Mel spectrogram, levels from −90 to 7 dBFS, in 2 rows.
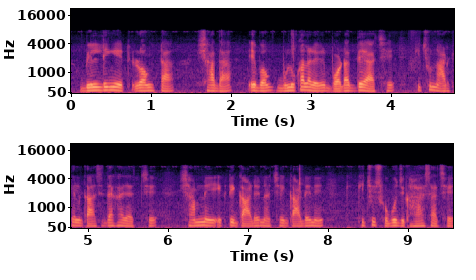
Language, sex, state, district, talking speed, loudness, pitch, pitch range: Bengali, male, West Bengal, North 24 Parganas, 170 wpm, -19 LUFS, 125 Hz, 110-135 Hz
